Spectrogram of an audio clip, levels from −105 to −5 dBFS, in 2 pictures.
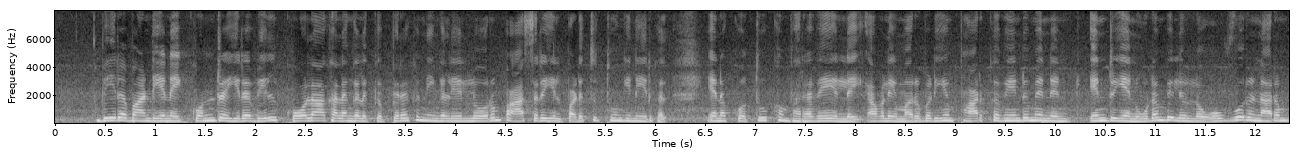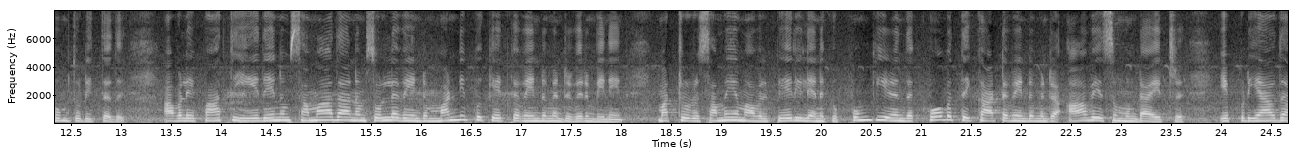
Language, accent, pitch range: Tamil, native, 180-215 Hz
